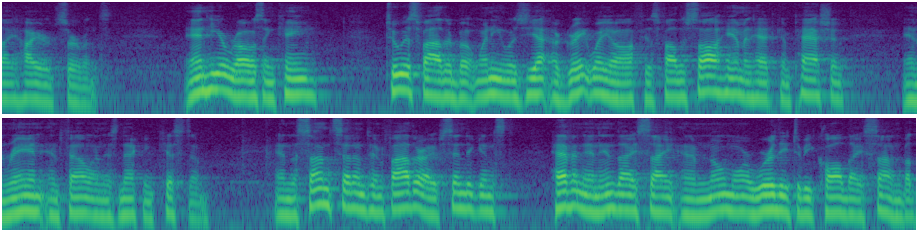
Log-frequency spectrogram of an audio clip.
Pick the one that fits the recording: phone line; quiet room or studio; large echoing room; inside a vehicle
large echoing room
